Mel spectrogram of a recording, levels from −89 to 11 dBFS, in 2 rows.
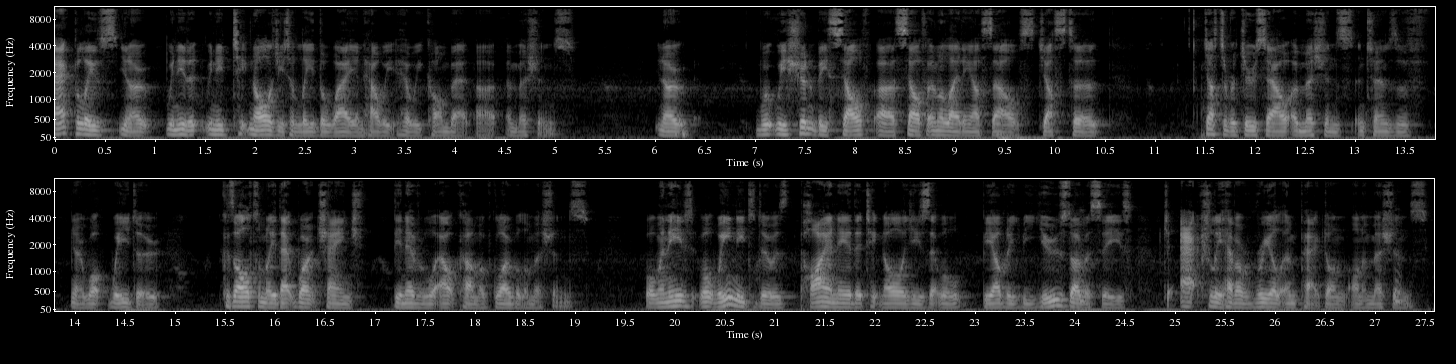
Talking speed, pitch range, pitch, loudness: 190 wpm, 95-115 Hz, 100 Hz, -34 LUFS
